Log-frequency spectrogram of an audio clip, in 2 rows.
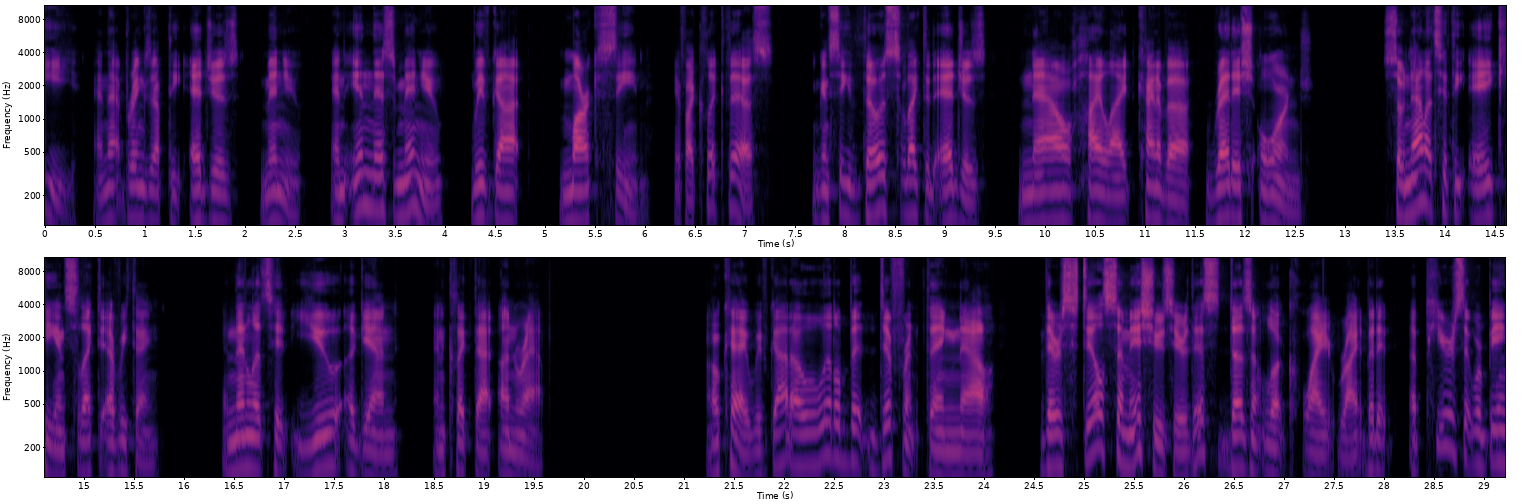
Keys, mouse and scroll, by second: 9.2 middle click, 10.2-11.0 scroll up 1, 11.0 middle click, 14.1 a, 14.8 middle click, 17.3 u, 25.0-26.0 scroll up 4, 27.0-27.6 scroll down 2.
